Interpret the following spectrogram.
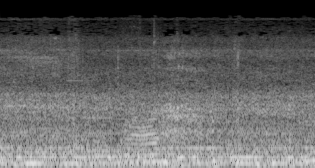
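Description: Motorcycle engine running at a steady pitch while riding, with a voice over it.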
